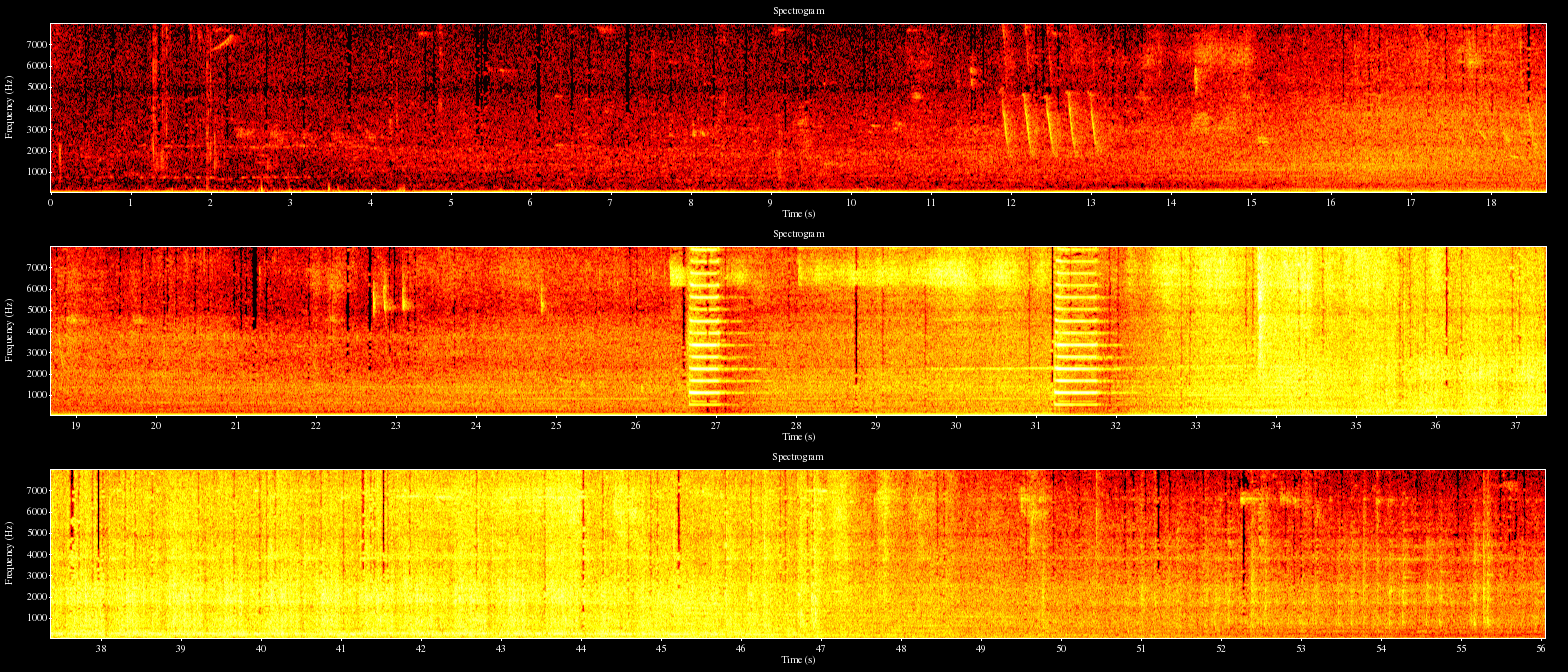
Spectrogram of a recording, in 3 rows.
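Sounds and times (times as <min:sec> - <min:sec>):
train horn blasts: 0:26.4 - 0:35.4
wheels clicking over rail joints: 0:33.6 - 0:56.0.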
